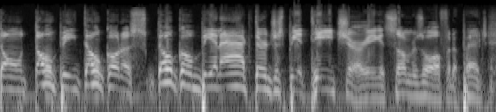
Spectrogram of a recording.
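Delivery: imitated New Jersey accent. Quoting their mother while telling of family, doing her whole Jersey accent. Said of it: "I do the whole Jersey thing".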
